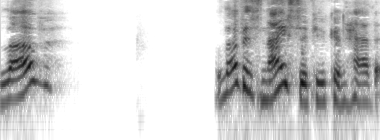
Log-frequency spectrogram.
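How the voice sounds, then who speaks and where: Lively in intonation, a woman with a medium pitch and a dark, mellow tone speaks at a fairly slow pace. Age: 80s+. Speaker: interviewee. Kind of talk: interview answer.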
